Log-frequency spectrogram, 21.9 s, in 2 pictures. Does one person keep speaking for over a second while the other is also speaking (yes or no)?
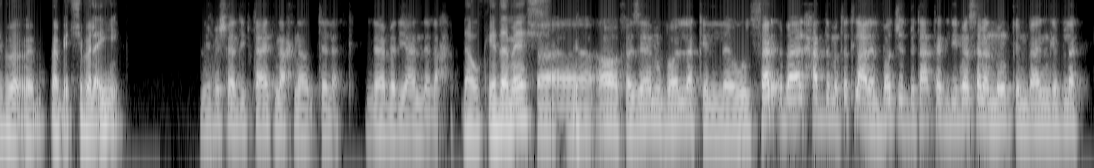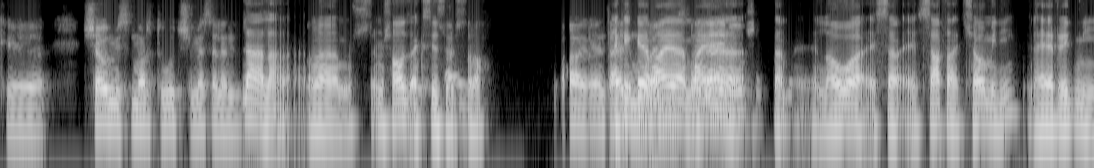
yes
